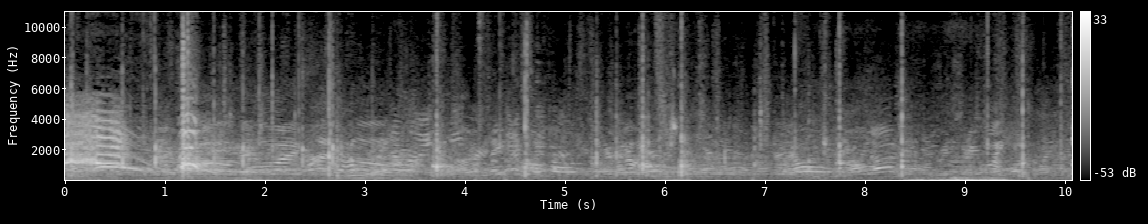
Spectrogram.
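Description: Pickleball paddles striking the hard plastic ball during a rally: sharp pops at irregular intervals. Voices talk throughout, loudest in the first second or so.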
